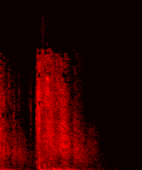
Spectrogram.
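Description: A single burst of gunfire in Valorant, shot through a wall, hits hard and then fades into a dull rumbling tail, with no other sound around it.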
